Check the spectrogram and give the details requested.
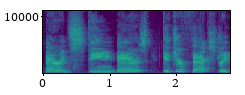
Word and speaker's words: Berenstain: Get in bed and I'll read you the Berenstain Bears. I hate those stupid bears. Plus, it's pronounced Berenstain Bears.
